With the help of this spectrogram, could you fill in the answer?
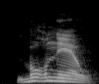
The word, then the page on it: borneu: bourneu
